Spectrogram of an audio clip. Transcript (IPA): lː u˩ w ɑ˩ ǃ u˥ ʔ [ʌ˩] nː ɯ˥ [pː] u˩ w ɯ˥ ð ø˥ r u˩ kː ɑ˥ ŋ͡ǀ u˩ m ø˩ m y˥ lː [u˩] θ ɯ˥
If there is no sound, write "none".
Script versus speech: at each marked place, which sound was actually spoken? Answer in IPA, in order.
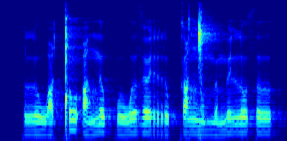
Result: ɑ˩, pː, u˥

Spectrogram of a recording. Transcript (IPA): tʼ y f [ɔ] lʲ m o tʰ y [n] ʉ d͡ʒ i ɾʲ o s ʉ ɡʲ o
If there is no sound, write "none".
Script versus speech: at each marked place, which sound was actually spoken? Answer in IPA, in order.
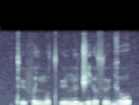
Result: ə, n

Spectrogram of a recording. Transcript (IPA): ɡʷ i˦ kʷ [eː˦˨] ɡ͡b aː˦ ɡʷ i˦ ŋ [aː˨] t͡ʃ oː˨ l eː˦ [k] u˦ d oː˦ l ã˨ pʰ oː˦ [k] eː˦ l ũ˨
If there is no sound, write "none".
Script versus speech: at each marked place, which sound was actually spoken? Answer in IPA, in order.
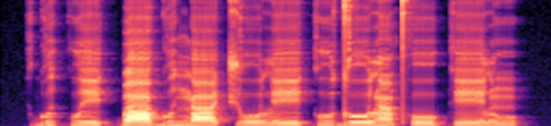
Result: eː˦˨, aː˨, k, k

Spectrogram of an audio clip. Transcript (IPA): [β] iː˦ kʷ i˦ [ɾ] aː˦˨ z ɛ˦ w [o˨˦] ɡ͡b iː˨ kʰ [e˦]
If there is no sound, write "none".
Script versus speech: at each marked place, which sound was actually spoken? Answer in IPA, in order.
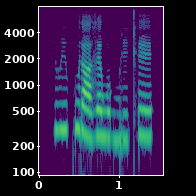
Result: β, ɾ, o˨˦, e˦

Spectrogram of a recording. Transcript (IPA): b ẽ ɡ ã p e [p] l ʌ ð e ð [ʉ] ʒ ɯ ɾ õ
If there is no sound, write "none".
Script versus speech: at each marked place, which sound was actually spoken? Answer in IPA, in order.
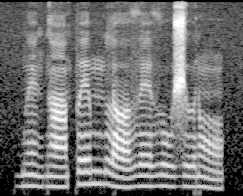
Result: m, u

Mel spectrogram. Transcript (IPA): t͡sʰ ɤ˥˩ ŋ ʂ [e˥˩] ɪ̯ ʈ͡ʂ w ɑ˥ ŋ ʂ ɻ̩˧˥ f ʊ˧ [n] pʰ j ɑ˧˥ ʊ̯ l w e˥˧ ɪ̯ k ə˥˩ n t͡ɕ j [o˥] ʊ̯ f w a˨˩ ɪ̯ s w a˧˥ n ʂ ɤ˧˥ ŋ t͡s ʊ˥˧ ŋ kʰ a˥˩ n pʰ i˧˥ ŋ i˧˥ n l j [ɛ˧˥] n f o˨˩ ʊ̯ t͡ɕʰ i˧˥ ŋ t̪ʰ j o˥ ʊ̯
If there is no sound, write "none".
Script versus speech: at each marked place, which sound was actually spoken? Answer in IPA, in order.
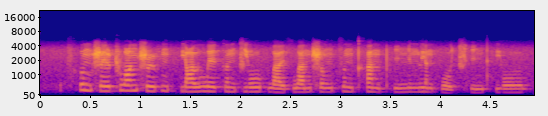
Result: e˧˥, ŋ, o˥, ɛ˧

